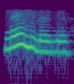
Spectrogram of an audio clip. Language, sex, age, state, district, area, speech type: Hindi, female, 45-60, Uttar Pradesh, Sitapur, rural, conversation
